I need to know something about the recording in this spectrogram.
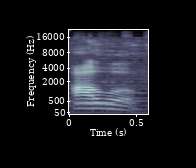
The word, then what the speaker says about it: hour: So we use the article N because though the word HOUR is a consonant letter H, but still we will use N because it sounds like hour, OUR, hour, but the spelling is HOUR.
